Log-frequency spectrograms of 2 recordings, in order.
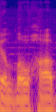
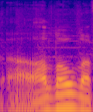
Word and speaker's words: Alola: I want to say Aloha, but it's Alola forms.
